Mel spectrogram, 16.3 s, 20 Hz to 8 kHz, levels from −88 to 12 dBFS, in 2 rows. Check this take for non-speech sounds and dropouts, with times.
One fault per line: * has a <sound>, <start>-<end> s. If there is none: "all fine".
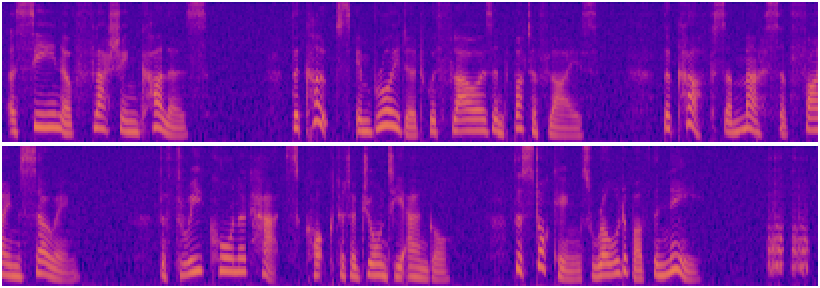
* has a laugh, 15.8-16.2 s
